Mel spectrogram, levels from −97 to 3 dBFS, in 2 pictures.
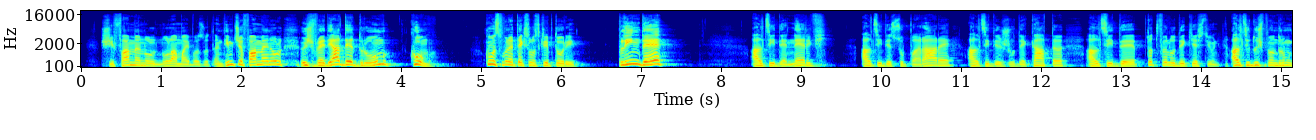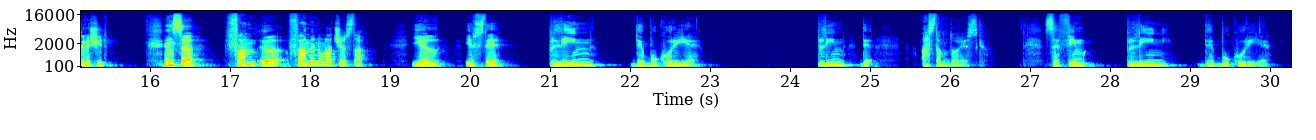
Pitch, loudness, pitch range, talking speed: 160 Hz, -31 LUFS, 135-185 Hz, 120 wpm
